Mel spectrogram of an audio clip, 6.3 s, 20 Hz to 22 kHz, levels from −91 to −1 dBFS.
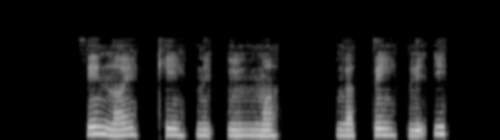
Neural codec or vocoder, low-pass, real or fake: codec, 16 kHz, 4.8 kbps, FACodec; 7.2 kHz; fake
